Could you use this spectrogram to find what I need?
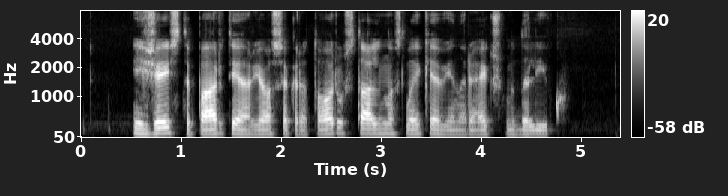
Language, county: Lithuanian, Alytus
